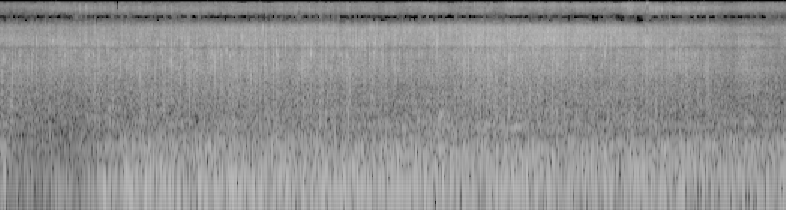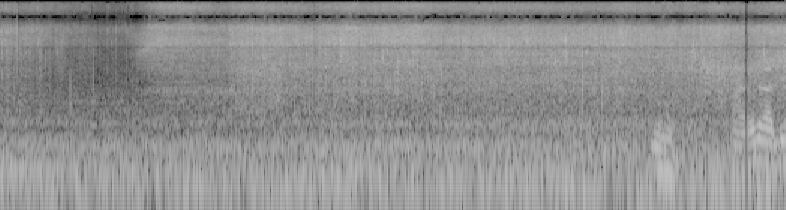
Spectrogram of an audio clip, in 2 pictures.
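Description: Wild venison sears on a hot surface at an outdoor cook, giving a loud, steady, close sizzle that runs throughout, briefly dipping midway before resuming at full strength.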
